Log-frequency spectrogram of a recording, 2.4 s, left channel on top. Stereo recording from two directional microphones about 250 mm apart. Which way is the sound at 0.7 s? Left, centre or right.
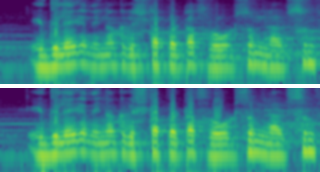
Right.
